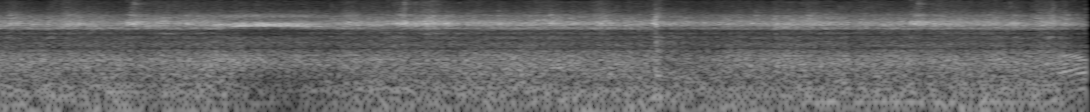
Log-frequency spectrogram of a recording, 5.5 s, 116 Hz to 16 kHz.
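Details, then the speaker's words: Hesston 4910 baler running: short high squeaks come and go over its steady clatter as the stuffer fingers, moving in and out, rub against one of the bands; the band needed moving over slightly. "The squeak, we know what that was. That was just the stuffer fingers going in and out of one of the bands it was touching."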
